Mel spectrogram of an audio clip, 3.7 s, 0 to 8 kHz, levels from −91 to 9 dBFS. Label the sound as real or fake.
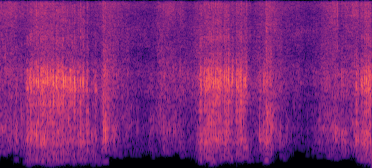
real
